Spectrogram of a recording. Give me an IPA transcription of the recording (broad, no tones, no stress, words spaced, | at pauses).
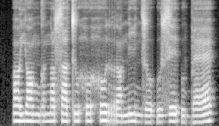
ɒjɒ ŋɡɒnosˤe tuhoho rɒni nzoʔuze ʔubæ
